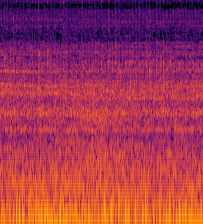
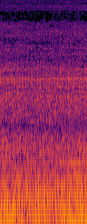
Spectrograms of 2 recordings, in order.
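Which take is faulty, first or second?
first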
